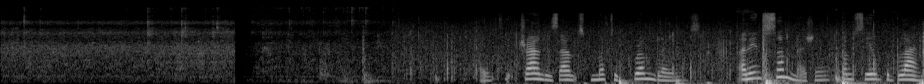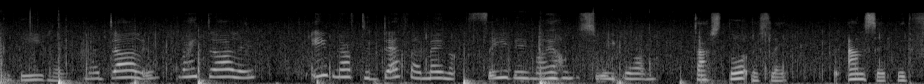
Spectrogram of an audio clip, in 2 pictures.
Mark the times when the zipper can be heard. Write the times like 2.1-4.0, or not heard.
not heard.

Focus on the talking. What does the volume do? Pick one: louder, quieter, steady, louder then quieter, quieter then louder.
steady.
